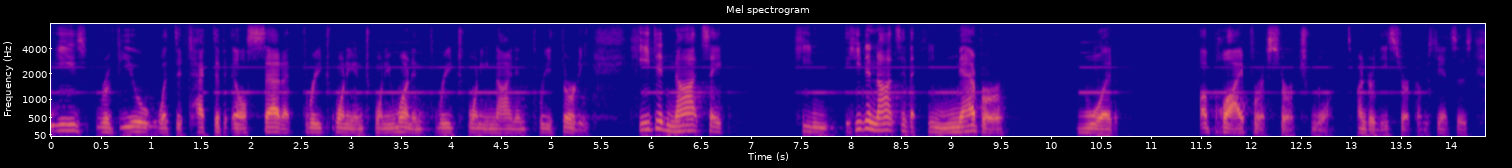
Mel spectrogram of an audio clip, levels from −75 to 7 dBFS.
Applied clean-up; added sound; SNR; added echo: neural mask model RNNoise.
